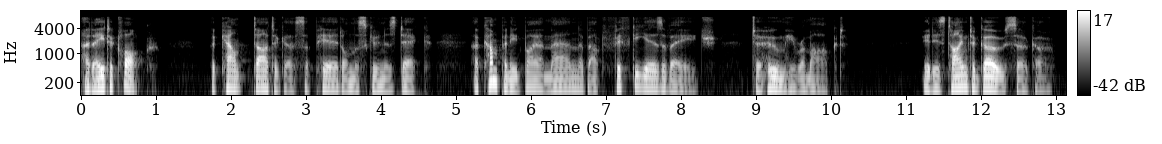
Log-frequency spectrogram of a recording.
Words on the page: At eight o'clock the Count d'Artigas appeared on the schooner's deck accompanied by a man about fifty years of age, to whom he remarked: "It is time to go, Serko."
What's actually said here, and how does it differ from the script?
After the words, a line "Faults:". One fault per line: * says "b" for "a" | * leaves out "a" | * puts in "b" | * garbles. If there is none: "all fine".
At eight o'clock the Count d'Artigas appeared on the schooner's deck accompanied by a man about fifty years of age, to whom he remarked: "It is time to go, Serko."
Faults:
all fine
